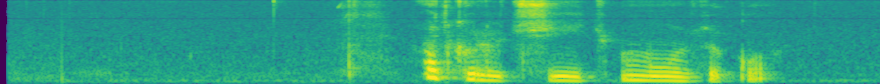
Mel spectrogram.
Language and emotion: Russian, sad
